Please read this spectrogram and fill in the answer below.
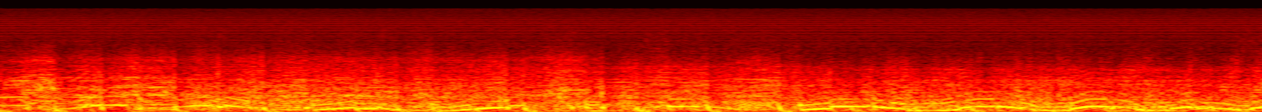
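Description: Instrumental passage of band music, with a low tone swooping up and down over and over, about one swoop every two-thirds of a second.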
